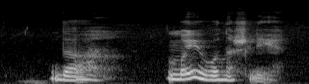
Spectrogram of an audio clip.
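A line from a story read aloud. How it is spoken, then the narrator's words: Muffled answer. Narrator (Russian): глухо ответил он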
